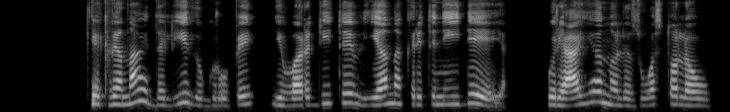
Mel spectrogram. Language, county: Lithuanian, Kaunas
